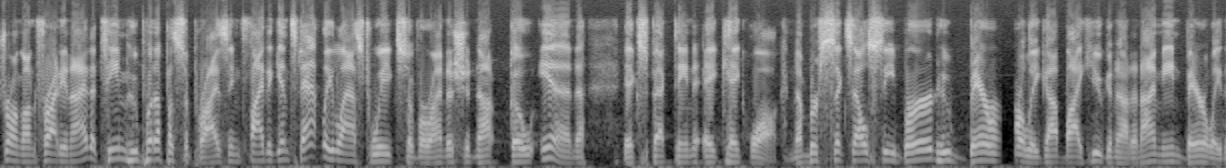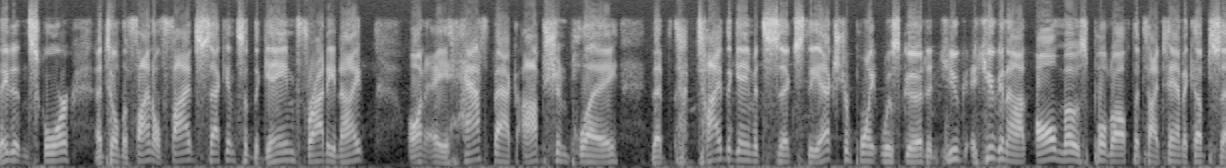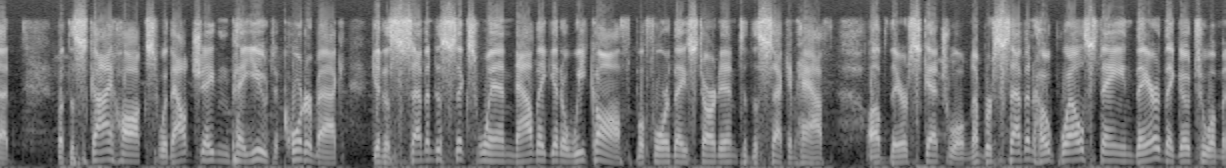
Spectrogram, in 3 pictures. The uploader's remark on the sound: live from SportsPage Grille in Ashland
